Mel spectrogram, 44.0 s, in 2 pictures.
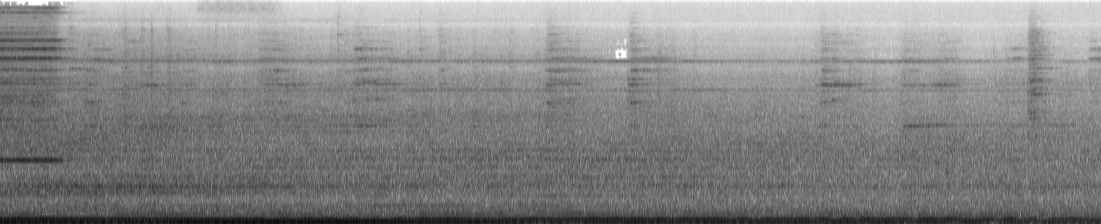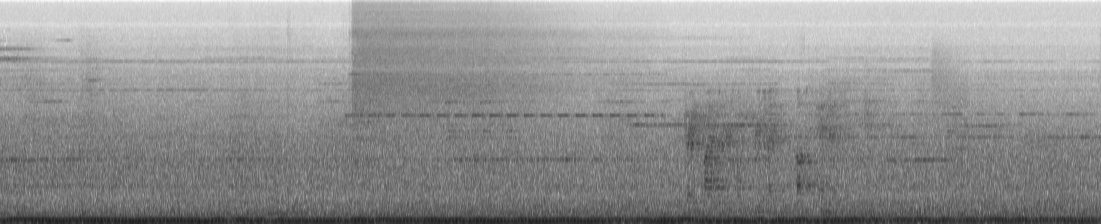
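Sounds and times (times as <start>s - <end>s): diesel train rumbling: 0.0s - 44.0s
hiss: 29.1s - 32.6s.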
